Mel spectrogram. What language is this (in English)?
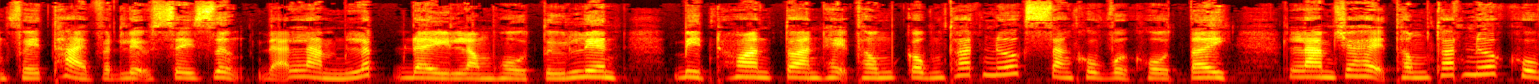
Vietnamese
